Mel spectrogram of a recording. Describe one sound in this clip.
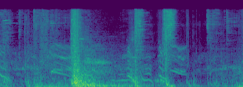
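An enemy groans and cries out in pain.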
